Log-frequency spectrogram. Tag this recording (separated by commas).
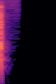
Tick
